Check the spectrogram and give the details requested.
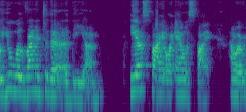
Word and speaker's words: Eos: want to pronounce it, because Eos would be the correct Greek pronunciation, but because that word has been used in the English language also, so a lot of people are used to saying Eos, so that's okay, but it's Eos pie.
